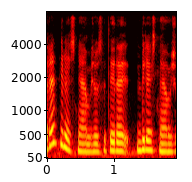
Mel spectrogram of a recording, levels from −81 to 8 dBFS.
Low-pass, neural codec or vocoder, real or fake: 7.2 kHz; codec, 16 kHz, 2 kbps, FreqCodec, larger model; fake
